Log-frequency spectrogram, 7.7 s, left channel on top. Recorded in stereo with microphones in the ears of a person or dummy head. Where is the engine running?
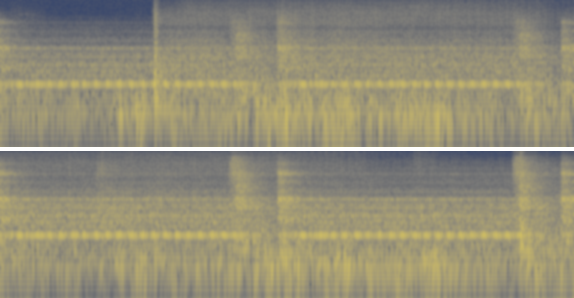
80° right.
